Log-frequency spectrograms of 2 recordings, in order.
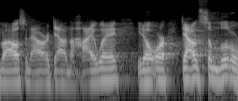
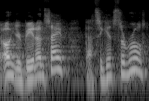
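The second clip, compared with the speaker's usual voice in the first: lightly voiced high nagging car; a hint of a prissy scold; mock nanny car; 6 semitones higher than usual. Mocking his Tesla's nagging warnings, high and whiny. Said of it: "constantly pinging me like".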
